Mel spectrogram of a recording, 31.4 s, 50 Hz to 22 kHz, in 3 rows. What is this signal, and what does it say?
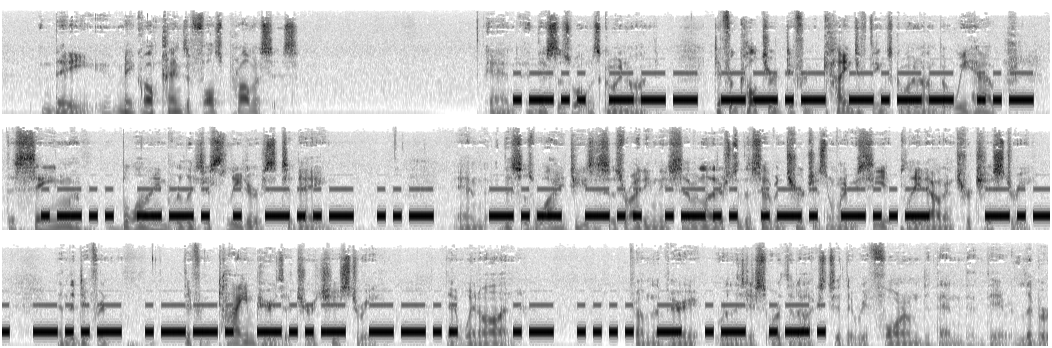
Morse code, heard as a keyed tone, machine-sent, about 15 wpm, 560 Hz, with speech in English. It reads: LOQYU LGEXU KDLRX KXPXZ AHTAR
